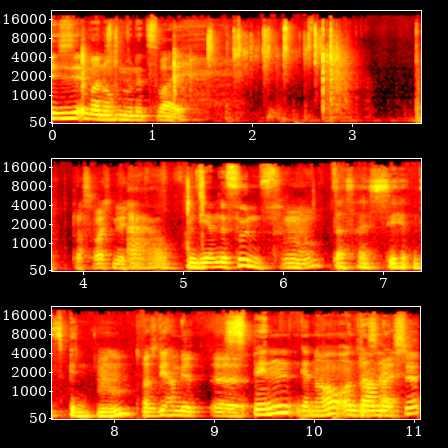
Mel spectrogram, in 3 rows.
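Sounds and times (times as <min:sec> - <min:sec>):
speech: 0:00.0 - 0:01.6, 0:03.9 - 0:11.0
dice rolled in a game rattling across a hard surface: 0:00.3 - 0:03.2.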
